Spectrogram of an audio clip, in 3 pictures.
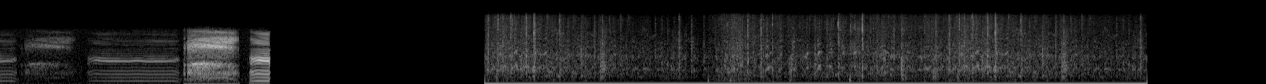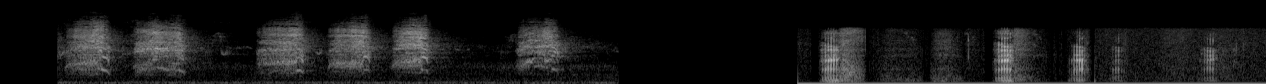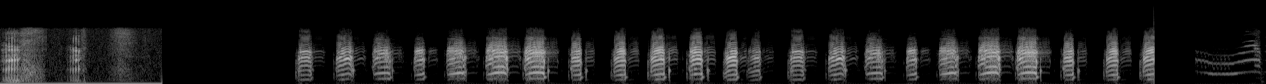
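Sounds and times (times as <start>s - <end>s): pigs grunting: 20.8s - 21.2s, 22.6s - 23.6s, 24.7s - 26.2s.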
